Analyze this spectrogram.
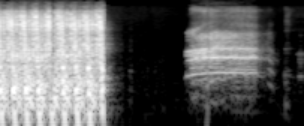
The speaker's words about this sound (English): Gunshots, man. Gunshots. Get him out of here.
